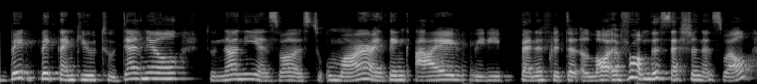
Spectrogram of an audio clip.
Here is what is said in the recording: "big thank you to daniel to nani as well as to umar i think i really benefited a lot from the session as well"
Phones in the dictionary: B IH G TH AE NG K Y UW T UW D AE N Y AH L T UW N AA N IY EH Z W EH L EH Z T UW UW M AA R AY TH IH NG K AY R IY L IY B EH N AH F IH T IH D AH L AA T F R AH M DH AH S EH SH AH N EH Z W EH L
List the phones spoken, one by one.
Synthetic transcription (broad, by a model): B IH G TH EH NG K Y UW T UW D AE N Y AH L T UW N AA N IY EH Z W EH L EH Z T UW UW M AA R AY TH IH NG K AY R IY L IY B EH N AH F IH T IH D AH L AA T F R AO M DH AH S EH SH AH N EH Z W EH L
